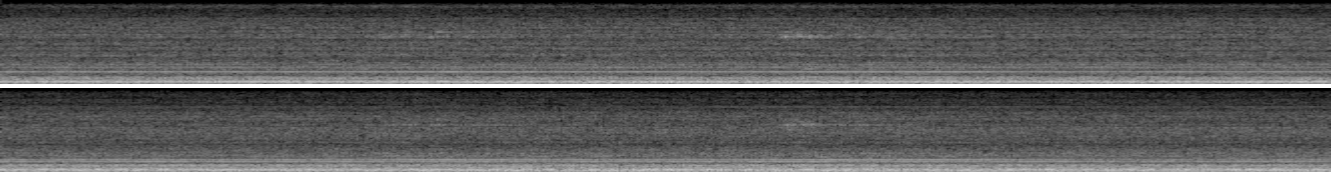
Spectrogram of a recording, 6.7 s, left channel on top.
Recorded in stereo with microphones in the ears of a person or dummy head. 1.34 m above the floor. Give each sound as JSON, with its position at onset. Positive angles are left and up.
{"t": 0.0, "sound": "a fan", "side_deg": 50, "distance_m": 1.8}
